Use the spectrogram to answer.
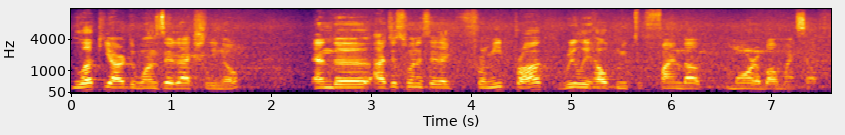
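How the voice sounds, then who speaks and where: Noticeable background noise under a man's medium-pitched voice, fairly even intonation and a fairly quick pace. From Portugal, family from Angola. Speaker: copywriter. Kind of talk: interview.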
